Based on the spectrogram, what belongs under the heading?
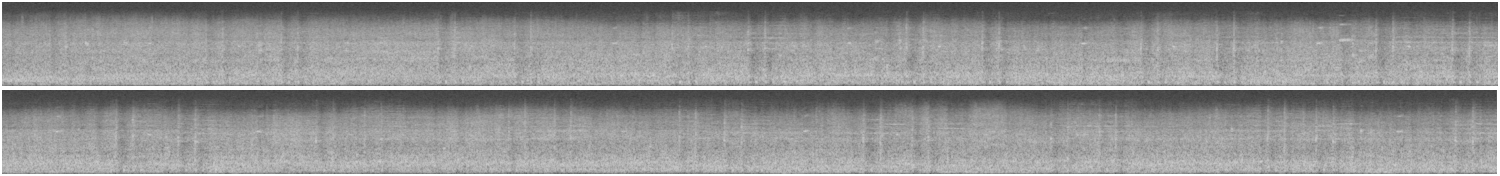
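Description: Freight train wagons rolling past close beside the track, the wheels clicking over the rail joints in a steady clickety-clack amid the rattle of the passing wagons.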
